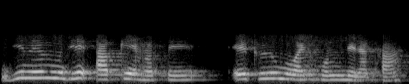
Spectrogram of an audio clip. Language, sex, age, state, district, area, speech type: Hindi, female, 45-60, Uttar Pradesh, Sonbhadra, rural, conversation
